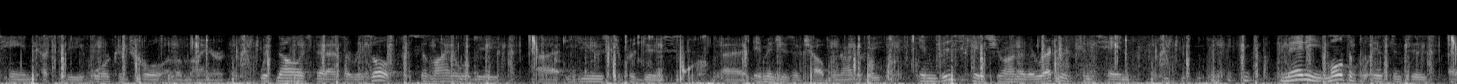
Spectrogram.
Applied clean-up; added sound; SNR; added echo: none; Chewing, mastication; -1 dB; none.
